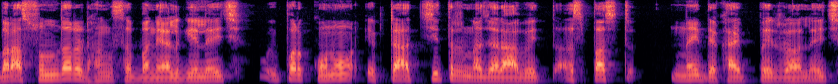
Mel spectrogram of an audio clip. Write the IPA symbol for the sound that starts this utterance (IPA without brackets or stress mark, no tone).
b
